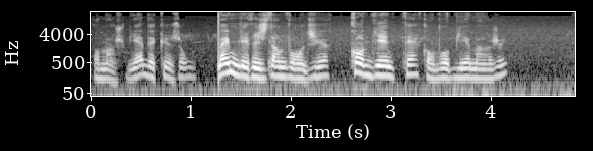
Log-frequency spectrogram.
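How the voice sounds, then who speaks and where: A woman with a dark, mellow tone speaks at a medium pitch and moderate pace, with lively intonation. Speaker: seniors' residence resident. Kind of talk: news interview. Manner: halting.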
